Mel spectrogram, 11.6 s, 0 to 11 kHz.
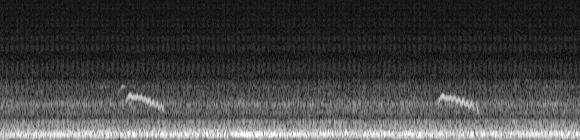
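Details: Female eastern screech owl at a nest cam trilling softly when the male comes, recorded February 2015; two brief descending wavering trills several seconds apart over constant low hum.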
